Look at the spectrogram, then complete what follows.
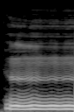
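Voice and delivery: a steady buzzing mm on the vocal cords; sustained hum. Shown as a demonstration. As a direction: hum it and feel the vibration. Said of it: "that's the mm".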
